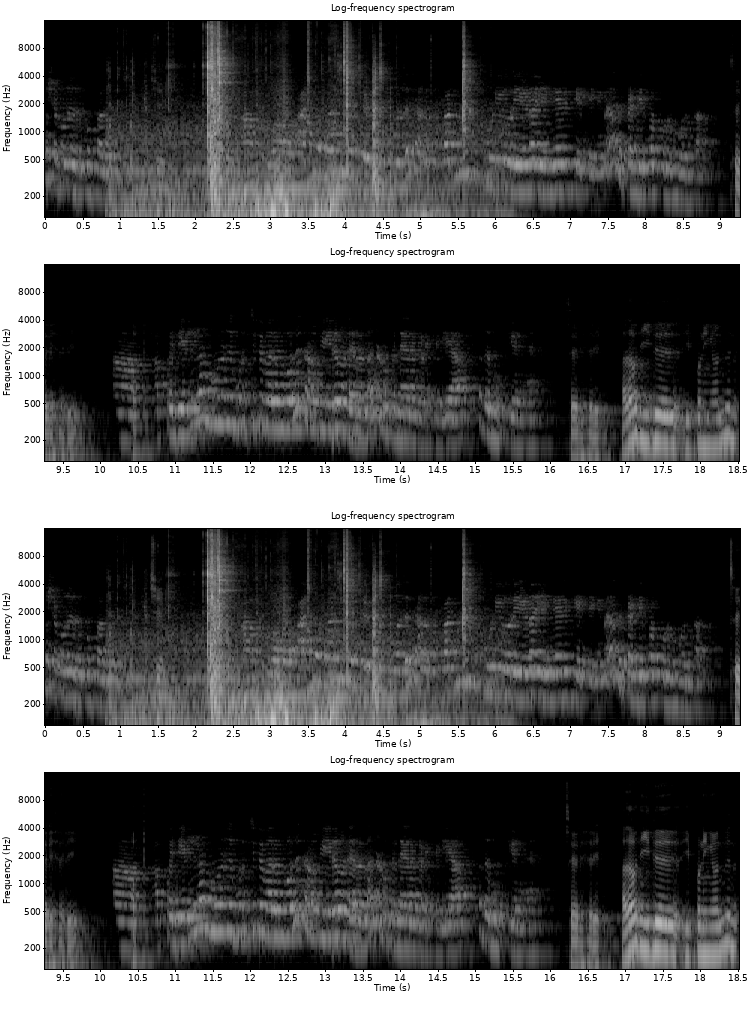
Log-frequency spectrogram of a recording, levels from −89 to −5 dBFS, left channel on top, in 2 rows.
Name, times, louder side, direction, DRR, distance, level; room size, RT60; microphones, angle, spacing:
voice 1, 0.0-1.1 2.6-8.7 10.2-15.8, equal, 25° right, -2 dB, 2.6 m, -49 dB
Crack, 0.8-6.3, equal, 5° left, 0.3 m, -31 dB
voice 2, 1.3-1.8 9.1-9.7 10.4-10.5 16.3-16.7 17.0-18.5, right 4 dB, 80° right, 11 dB, 0.7 m, -44 dB
13.5 x 8.2 x 3.7 m, 0.81 s
head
